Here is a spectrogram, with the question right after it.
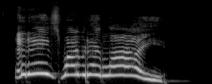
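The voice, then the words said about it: Voice rises higher in pitch. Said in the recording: “your voice went up”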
